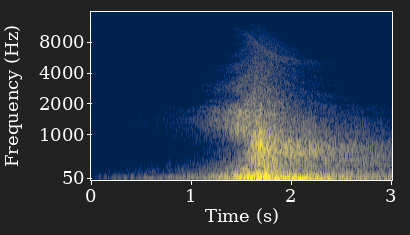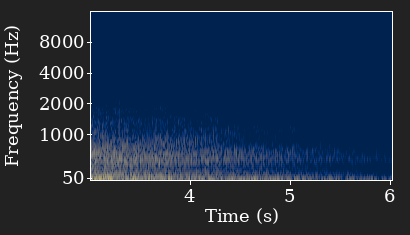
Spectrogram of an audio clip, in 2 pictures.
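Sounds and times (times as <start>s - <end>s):
burning asteroid flyby: 1.0s - 5.4s.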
